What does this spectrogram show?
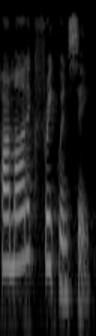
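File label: "harmonic frequency", English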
